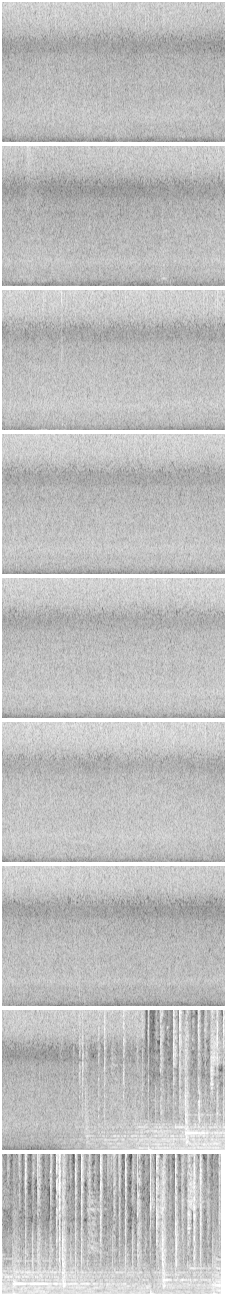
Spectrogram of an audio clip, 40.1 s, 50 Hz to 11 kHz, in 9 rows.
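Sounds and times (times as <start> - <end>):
waterfall rushing: 27.8 - 40.0.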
